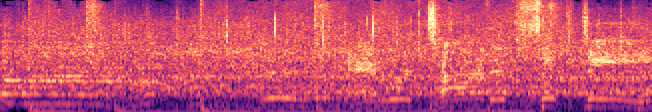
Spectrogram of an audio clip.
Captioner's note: crowd cheering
